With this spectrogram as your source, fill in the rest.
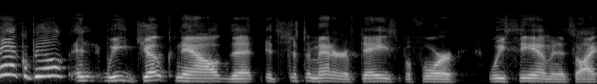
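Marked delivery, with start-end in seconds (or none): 0.0-0.7 put-on very high, loud little boy's voice. Retelling what the twelve-year-old nephew says: imitating the nephew's voice. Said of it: "Every time you do their voices".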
